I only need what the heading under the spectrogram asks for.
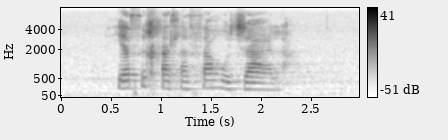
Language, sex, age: Southern Sotho, female, 18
